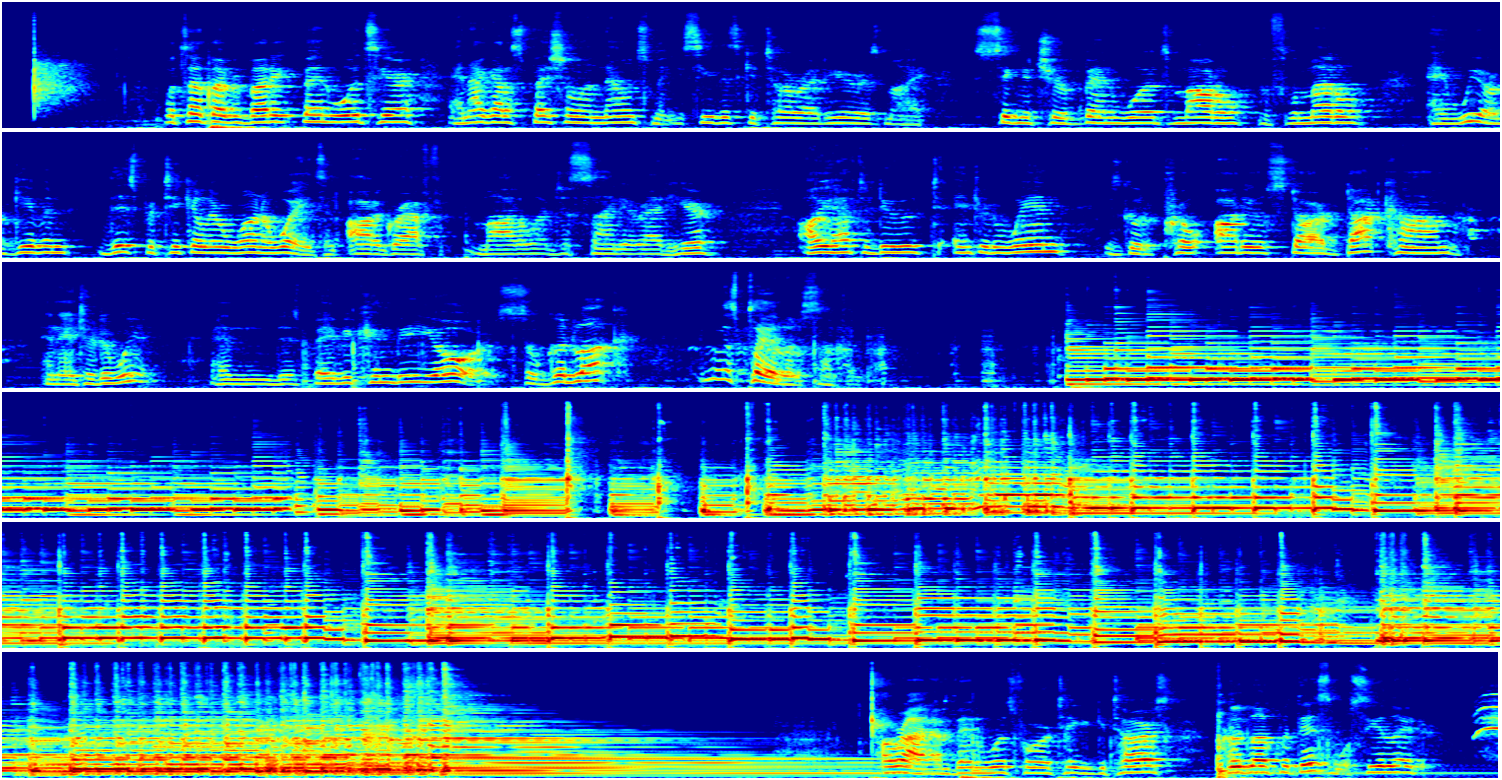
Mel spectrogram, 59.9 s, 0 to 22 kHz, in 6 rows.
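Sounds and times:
fast flamenco guitar playing: 0:27.0 - 0:56.1, 0:58.0 - 0:59.9.

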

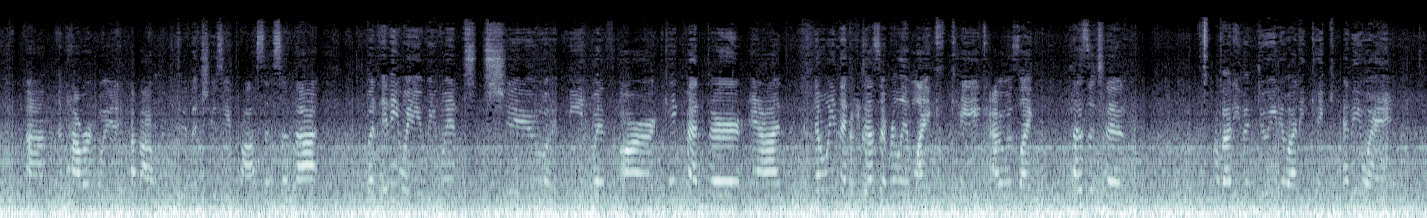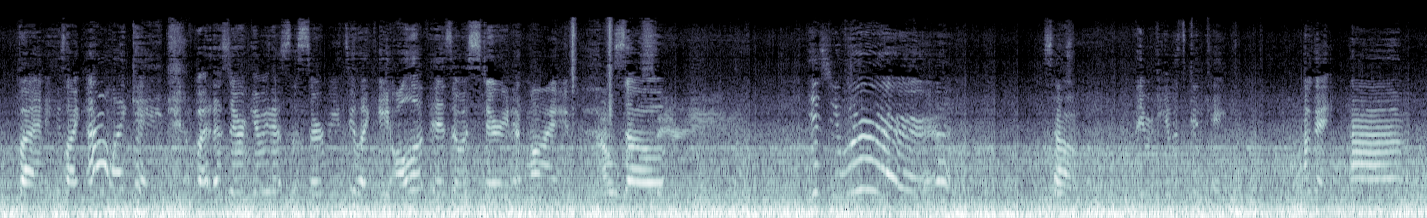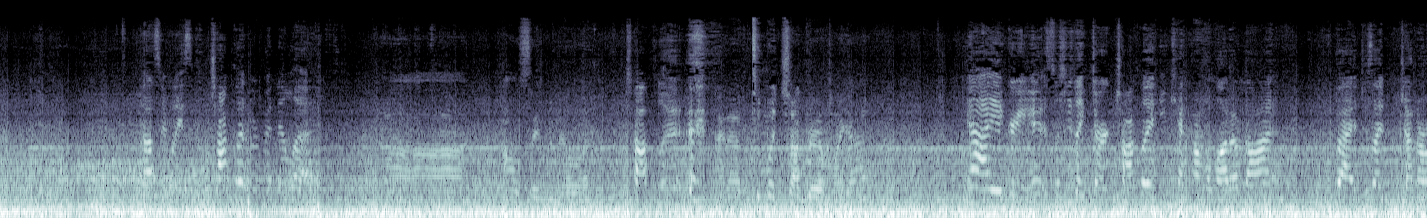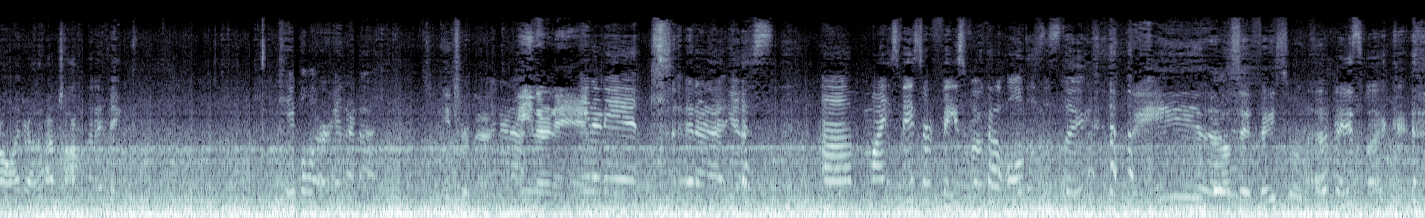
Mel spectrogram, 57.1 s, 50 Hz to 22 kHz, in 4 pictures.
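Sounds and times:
car road and engine rumble: 0:00.0 - 0:57.0
man and woman laughing: 0:53.8 - 0:54.3.

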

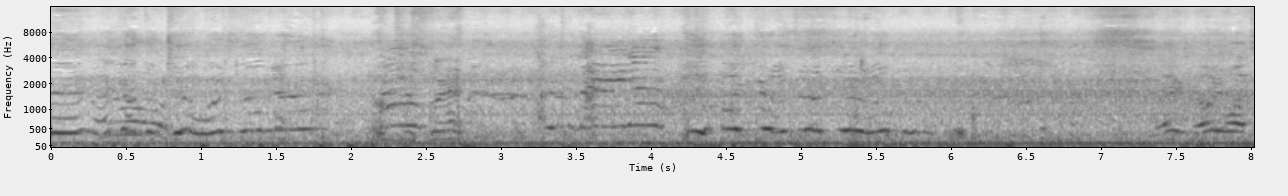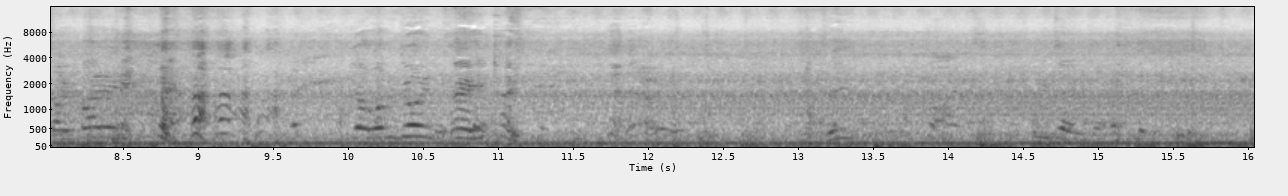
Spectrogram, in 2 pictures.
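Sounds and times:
people talking: 0:00.0 - 0:15.8
train rumbling on track: 0:00.0 - 0:16.0.

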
